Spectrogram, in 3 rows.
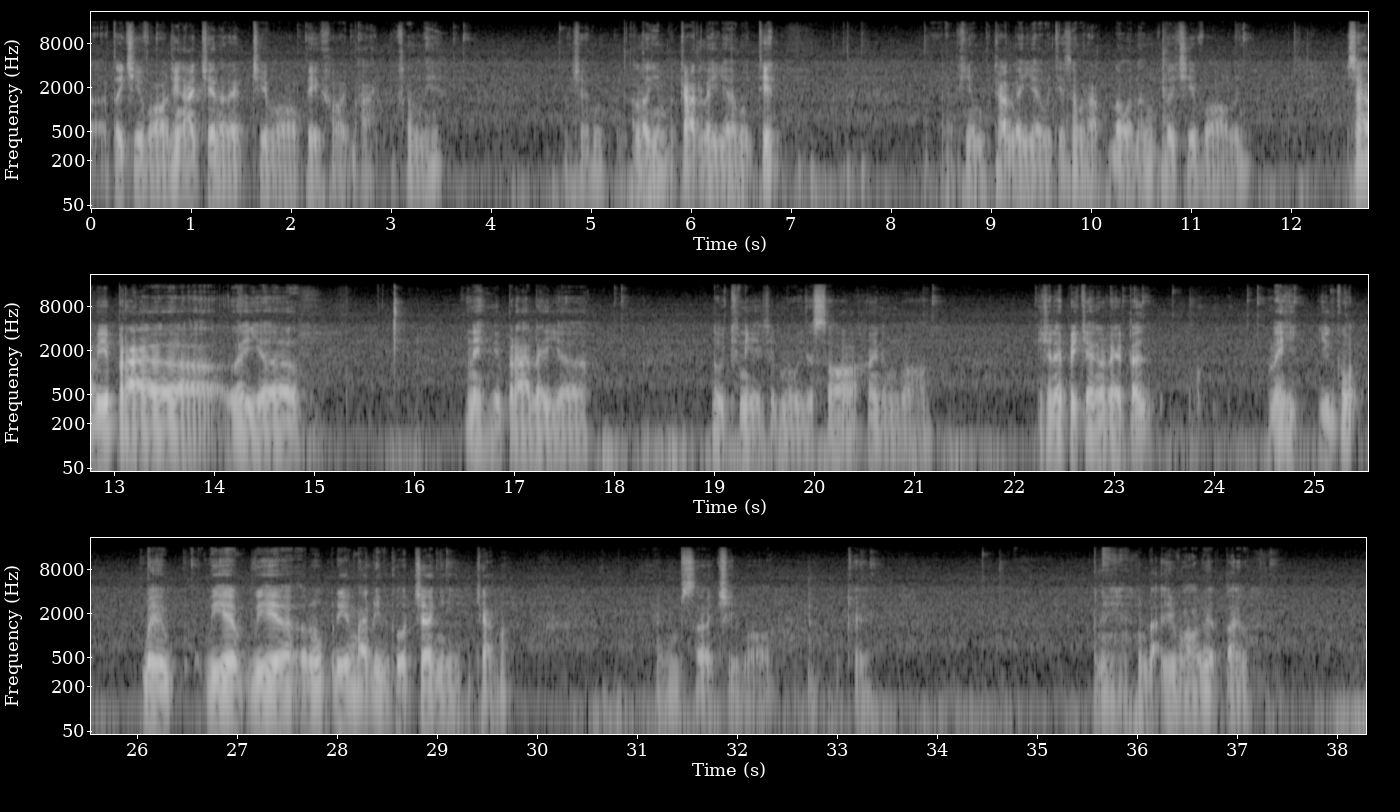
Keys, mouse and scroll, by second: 4.6 middle click, 5.2 Escape, 5.4 Escape, 6.1 typing, 8.2 Escape, 8.5 Escape, 8.9 typing, 13.5-14.7 typing, 22.5-22.9 scroll up 1, 22.9 typing, 23.1 double click, 23.4 scroll up 1, 23.5 middle click, 24.6 double click, 24.9 scroll down 1, 25.1 middle click, 26.4 double click, 26.9 middle click, 27.1-27.8 scroll up 1, 27.8-28.1 scroll down 1, 28.1 middle click, 34.1 scroll down 1, 34.4 middle click, 34.9-35.9 scroll down 1, 36.4 Escape, 36.6 Escape, 36.8 scroll up 1.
